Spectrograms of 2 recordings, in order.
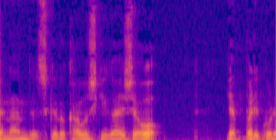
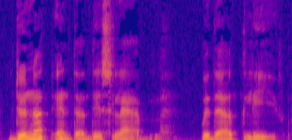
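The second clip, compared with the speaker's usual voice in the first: slow model reading; much slower than usual. Shown as a demonstration. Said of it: "teacher reads example slowly".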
